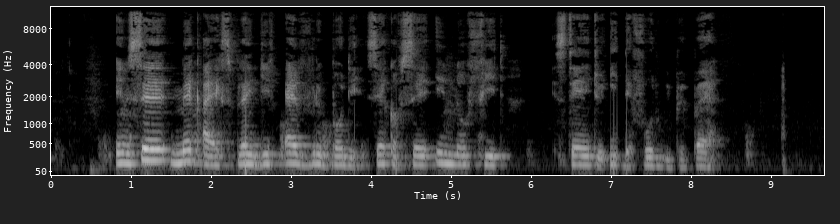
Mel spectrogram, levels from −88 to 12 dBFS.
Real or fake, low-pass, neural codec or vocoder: real; 10.8 kHz; none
